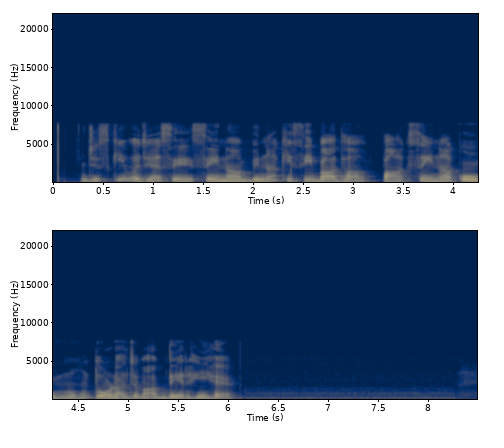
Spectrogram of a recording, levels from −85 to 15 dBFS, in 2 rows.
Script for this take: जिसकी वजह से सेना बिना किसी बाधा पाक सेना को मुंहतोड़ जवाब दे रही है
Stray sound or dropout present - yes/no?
no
